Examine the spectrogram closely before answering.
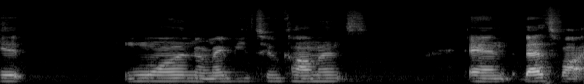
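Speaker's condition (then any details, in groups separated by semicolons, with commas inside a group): Cerebral palsy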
